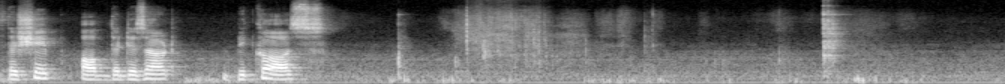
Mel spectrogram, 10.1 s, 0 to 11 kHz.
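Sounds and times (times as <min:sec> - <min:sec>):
paper page rustling: 0:04.4 - 0:06.7.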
